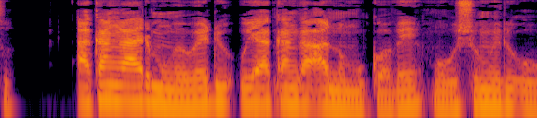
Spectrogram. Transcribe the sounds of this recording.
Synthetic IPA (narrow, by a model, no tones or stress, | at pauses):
akaŋɡaːɾimumwe̞we̞ɗuʔujeakaŋɡaano̞muɡʱo̞ʋe̞muuʃumiɾiuːu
